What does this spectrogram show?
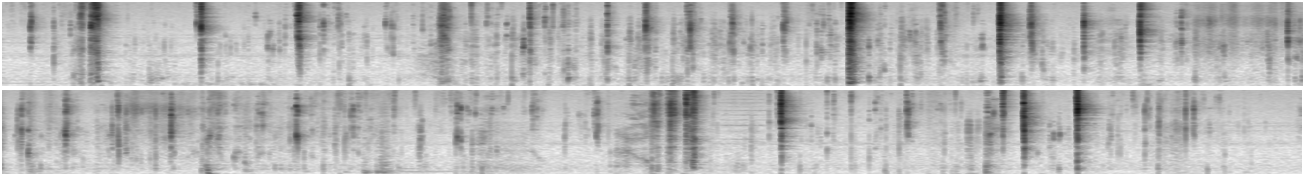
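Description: Close-miked chewing and biting of duck meat coated in slippery ogbono-okra soup: irregular wet smacks and clicks from lips and mouth, with a few sharper, louder smacks.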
